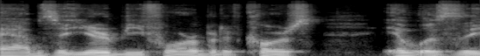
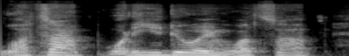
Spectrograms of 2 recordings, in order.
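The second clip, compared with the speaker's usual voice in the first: put-on aggressive, hostile, confrontational, challenging tone; 5 semitones higher than usual. Recounting a man with his hand on his gun confronting him, retelling a yell. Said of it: "starts yelling at me and saying".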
